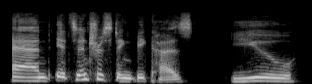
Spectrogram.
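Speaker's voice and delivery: ordinary talk, nothing marked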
